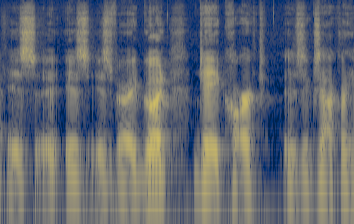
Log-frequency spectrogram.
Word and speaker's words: Descartes: descartes or descartes no there's no accent on the e susanna so it's the former it's french and when you see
